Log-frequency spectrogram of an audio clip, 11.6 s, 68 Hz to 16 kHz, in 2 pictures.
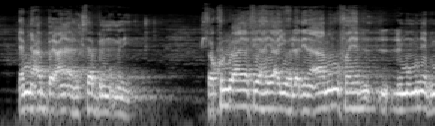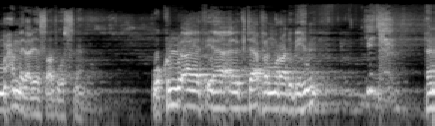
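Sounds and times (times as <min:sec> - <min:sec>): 
speech: 0:00.2 - 0:01.9, 0:02.8 - 0:07.2, 0:07.8 - 0:11.5
person sneezing: 0:10.7 - 0:11.3.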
